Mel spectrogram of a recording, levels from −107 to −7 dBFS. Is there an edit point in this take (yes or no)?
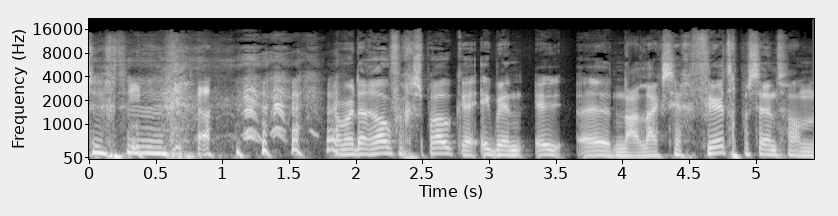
no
